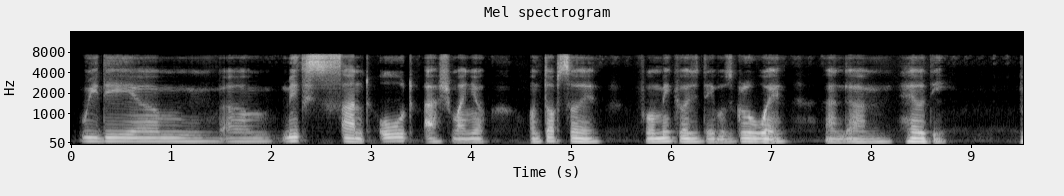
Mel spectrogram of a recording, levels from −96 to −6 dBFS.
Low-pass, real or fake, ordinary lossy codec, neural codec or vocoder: 7.2 kHz; fake; none; codec, 16 kHz, 0.9 kbps, LongCat-Audio-Codec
